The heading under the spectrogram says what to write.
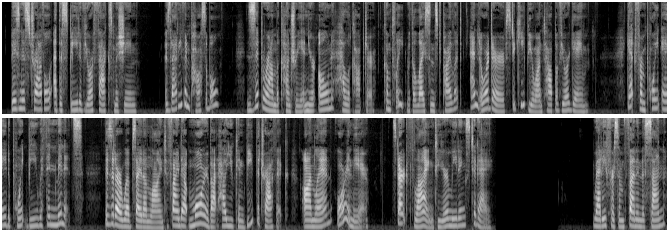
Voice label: VO, Rode Mic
